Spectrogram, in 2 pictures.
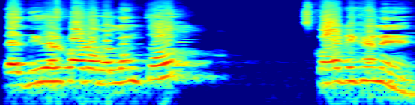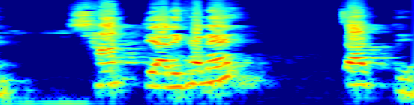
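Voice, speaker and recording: A man's voice: sits high, fairly even intonation, normal speed, slight background noise, poor audio. A man teaching a classroom lesson who keeps asking his students questions and then answering them himself, stretching out the key words for emphasis. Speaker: coaching teacher. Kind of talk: classroom lecture.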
